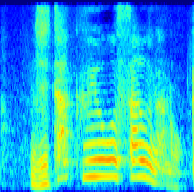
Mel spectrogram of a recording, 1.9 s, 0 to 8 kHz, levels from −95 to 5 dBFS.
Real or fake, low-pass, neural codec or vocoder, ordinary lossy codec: fake; 7.2 kHz; codec, 16 kHz, 6 kbps, DAC; none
